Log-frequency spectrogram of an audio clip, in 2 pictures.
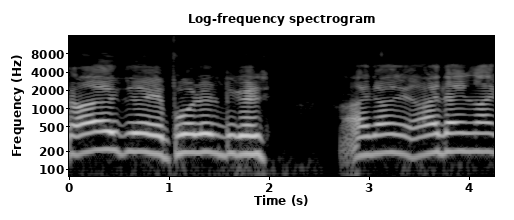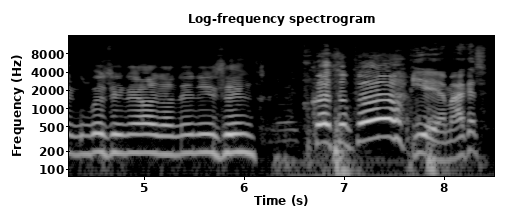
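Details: Dysarthria in a 32-year-old man with cerebral palsy since birth, high-needs and dependent on 24-hour care; speech is slurred, and a caregiver says it slurs more when he is tired.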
